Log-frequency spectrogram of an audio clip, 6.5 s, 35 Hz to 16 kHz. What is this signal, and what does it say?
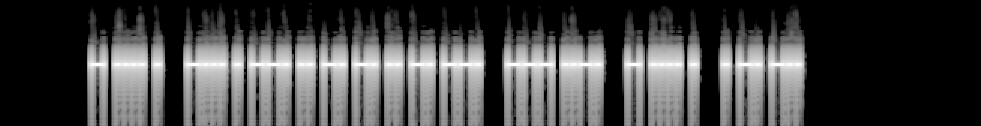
Morse code, heard as a keyed tone, about 44 wpm, 700 Hz. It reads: THE BEGINNING OF THE END
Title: Sets of 5 Words Encore2 45wpm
